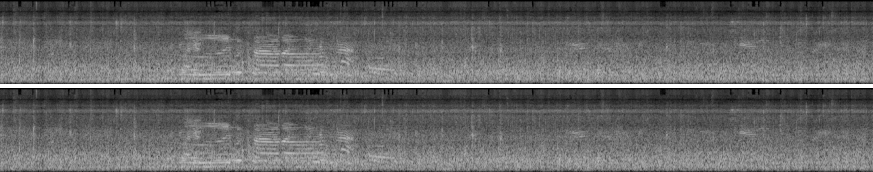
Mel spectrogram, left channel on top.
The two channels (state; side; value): identical; both; correlation 1.00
